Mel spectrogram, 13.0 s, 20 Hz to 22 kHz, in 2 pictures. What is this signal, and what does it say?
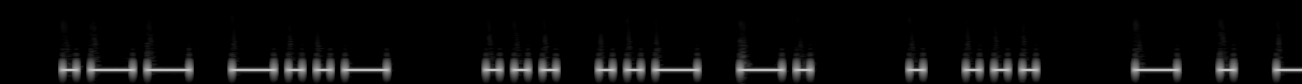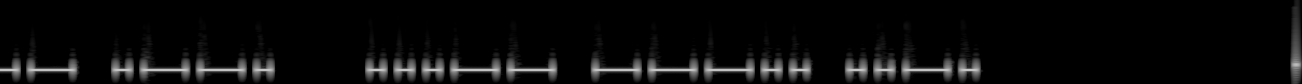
Morse code, heard as a keyed tone, about 17 wpm, 700 Hz. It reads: WX SUN ES TEMP 38F
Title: Practice QSO - Exchange 2 - Info - 17wpm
